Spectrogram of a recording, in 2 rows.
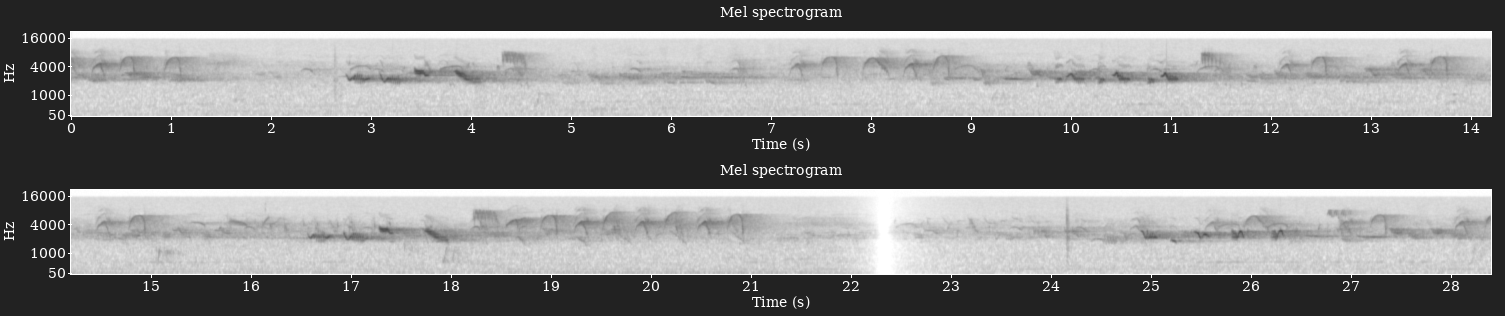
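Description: Birdsong: flurries of high chirping and twittering that swell about every seven seconds, over a faint steady hum. The sound drops out completely for a moment about 22 seconds in.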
